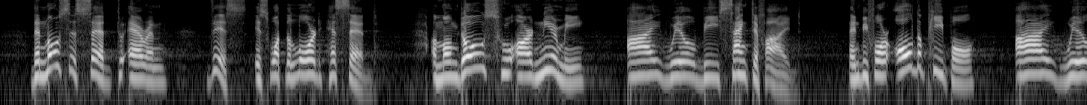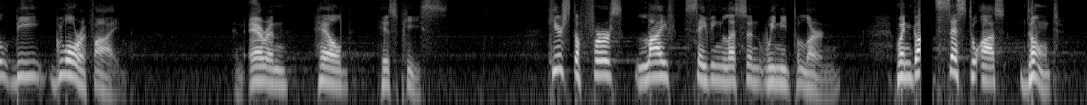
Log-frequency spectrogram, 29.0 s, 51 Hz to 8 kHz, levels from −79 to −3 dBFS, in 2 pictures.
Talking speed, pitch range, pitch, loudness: 110 wpm, 145-210 Hz, 180 Hz, -22 LUFS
